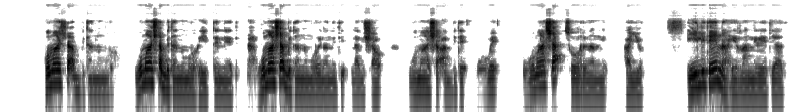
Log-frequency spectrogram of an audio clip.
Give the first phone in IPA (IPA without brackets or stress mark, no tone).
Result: w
